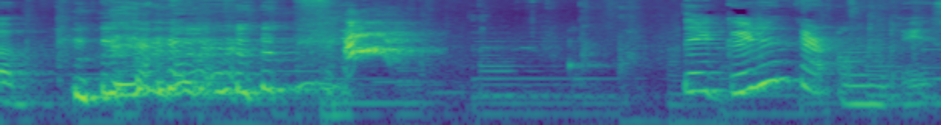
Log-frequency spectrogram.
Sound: giggles

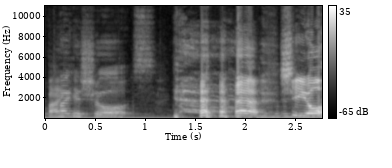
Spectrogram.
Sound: Tan laughing

